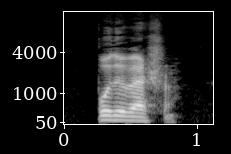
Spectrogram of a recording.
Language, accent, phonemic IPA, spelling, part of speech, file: French, France, /po d(ə) vaʃ/, peau de vache, noun, LL-Q150 (fra)-peau de vache.wav
- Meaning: battle axe, cat, nasty piece of work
